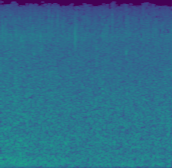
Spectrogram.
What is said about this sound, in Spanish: Te voy a dar un dato ahora, chequea esto. Los truenos. No, no, no, chequea, chequea. Esto es en vivo ahora mismo.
